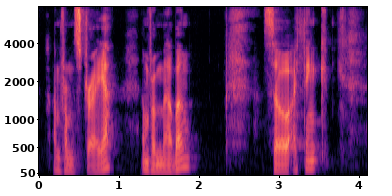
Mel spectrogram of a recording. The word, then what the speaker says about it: Melbourne: from Australia I'm from Melbourne so I think well-spoken Australians call it Melbourne Melbourne do they yes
